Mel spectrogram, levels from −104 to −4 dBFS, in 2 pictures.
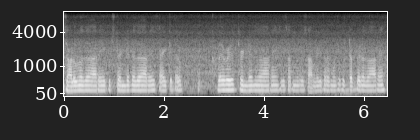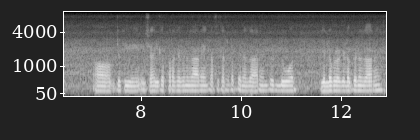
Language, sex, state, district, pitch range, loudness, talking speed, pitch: Hindi, male, Andhra Pradesh, Chittoor, 130-135 Hz, -19 LUFS, 200 wpm, 130 Hz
